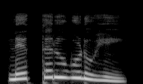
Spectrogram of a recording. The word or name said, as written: ನೆತ್ತರುಗುಡಿಹಿ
